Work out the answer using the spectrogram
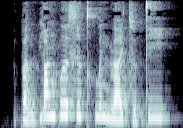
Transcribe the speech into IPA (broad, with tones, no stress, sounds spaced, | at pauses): p a̰˨˩ n p j ɑ˥ ŋ p ɤ˥ s ɹ̩˥˧ kʰ w ə˥˩ n ɻ a˧˥ ɪ̯ t͡s ṵ˨˩ t̪ i˥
